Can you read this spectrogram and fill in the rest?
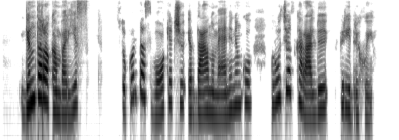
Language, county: Lithuanian, Šiauliai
